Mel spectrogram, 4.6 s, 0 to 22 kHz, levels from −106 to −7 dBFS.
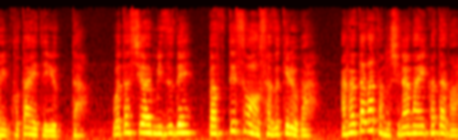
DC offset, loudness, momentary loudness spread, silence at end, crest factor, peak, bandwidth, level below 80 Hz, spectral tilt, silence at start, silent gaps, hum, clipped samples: under 0.1%; -33 LUFS; 9 LU; 0 s; 18 dB; -14 dBFS; 17 kHz; -60 dBFS; -6 dB/octave; 0 s; none; none; under 0.1%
